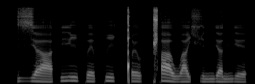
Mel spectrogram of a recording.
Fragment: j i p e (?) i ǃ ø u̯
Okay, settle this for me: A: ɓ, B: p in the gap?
B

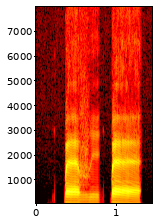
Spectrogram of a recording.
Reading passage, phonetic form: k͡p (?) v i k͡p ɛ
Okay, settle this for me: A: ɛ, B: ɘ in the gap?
A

